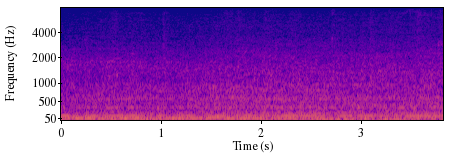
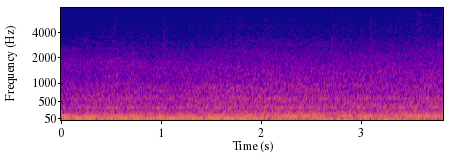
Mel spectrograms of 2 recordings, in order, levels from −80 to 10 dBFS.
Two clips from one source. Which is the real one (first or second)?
second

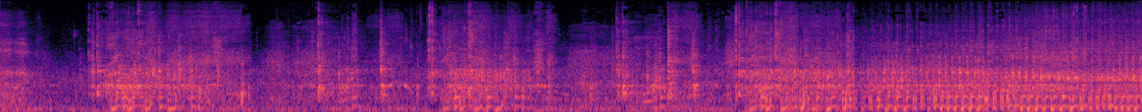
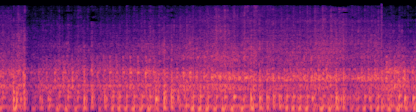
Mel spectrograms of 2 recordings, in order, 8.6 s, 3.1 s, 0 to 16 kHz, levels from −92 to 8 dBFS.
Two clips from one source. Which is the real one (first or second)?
first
